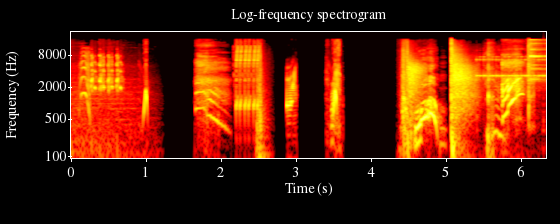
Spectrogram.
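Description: Cartoon sound effects and the characters' wordless squeals and exclamations in several short, separate bursts with brief silences between: quick comic hits, a falling slide, small blips. The loudest comes in the last second and a half.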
